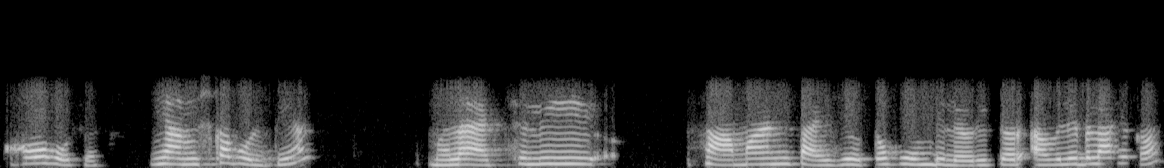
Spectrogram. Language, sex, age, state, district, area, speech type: Marathi, female, 18-30, Maharashtra, Pune, urban, conversation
